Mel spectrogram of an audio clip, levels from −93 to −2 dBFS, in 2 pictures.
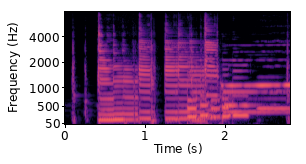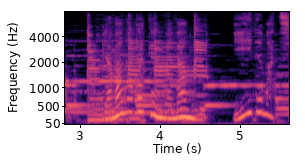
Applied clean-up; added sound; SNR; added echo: classical method log-MMSE.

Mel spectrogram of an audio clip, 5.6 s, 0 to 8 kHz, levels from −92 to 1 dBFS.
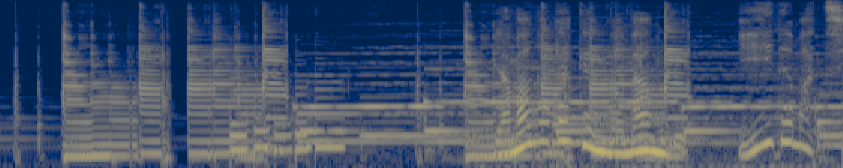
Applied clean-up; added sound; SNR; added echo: none; Guitar + Electric guitar; 4 dB; none.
